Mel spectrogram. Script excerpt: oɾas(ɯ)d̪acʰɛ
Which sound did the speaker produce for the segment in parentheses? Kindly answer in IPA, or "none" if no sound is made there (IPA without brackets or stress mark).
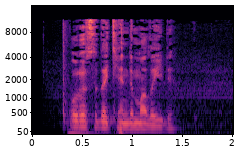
ɯ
